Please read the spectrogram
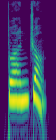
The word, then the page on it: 端正: duān zhèng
